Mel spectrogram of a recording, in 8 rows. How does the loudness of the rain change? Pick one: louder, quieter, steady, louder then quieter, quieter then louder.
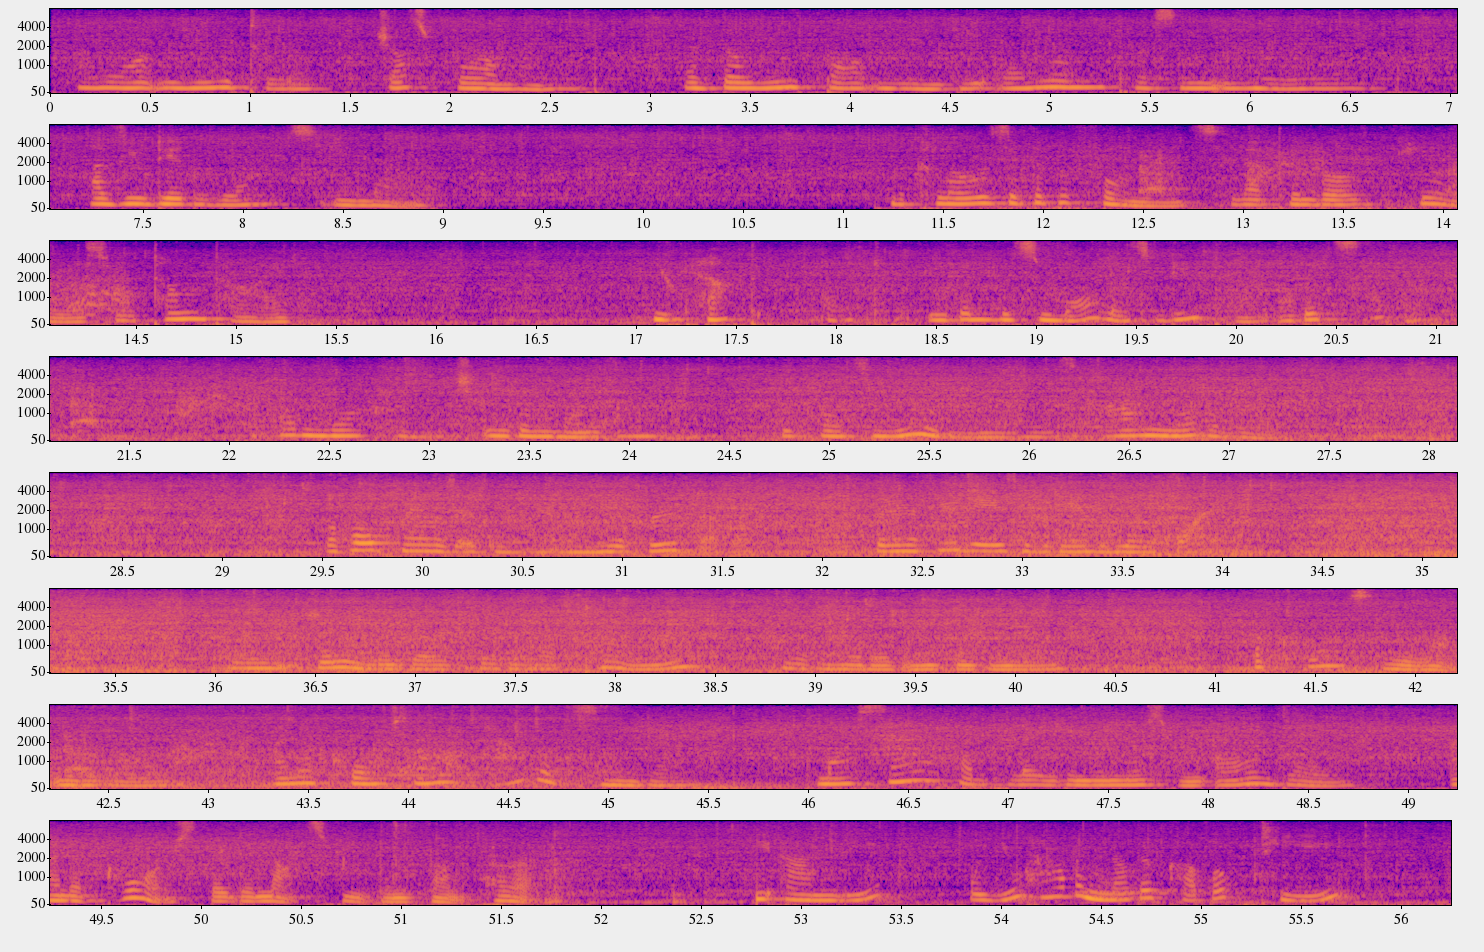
louder then quieter.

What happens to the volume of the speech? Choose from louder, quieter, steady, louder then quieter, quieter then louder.
steady.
